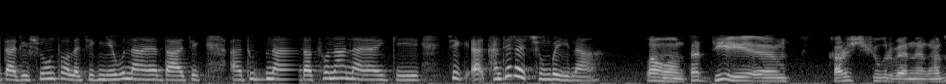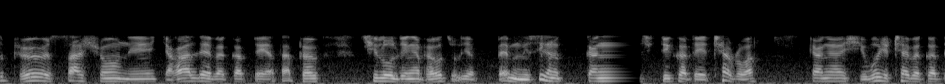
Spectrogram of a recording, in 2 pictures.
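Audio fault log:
2.51–2.57 s, short concealed packet loss: about 30 ms of audio didn't make it to the decoder in time, so the receiver patched the hole by stretching out the last bit of sound for roughly 25 ms before blending back in. You hear it as a quick smear or wobble.
2.57–2.69 s, burst of packet loss: right after that, around 90 ms went missing in one run. The receiver kept extending the previous sound and faded it down over about 93 ms, giving a short held buzz or hiss before the audio picks up further along, with that stretch gone.
2.81–3.02 s and 15.50–15.89 s, long network dropout: in both places the sound turns into a fading buzz or hiss for about 0.18 s and then about 0.36 s before real audio returns, and what should have been there never comes back. The likely cause is the network delivering nothing for those spans, with the receiver filling almost the whole gap rather than dropping to silence. 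The concealment sounds carry the same dull, 4 kHz-limited character as the rest of the G.711 call audio.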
